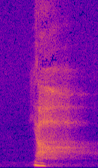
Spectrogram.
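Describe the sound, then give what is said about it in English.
A single slow, audible breath released, a soft breathy sigh that starts with a faint voiced edge and trails off over about a second, with no talking. “The rabbi highlighted how the sound of God's name is the sound of us breathing in and out.”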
